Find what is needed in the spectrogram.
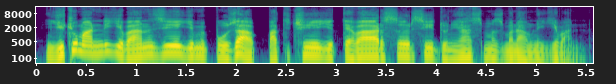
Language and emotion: Kashmiri, neutral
